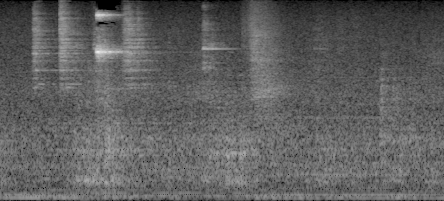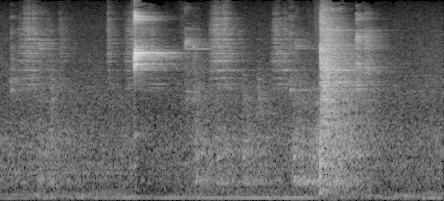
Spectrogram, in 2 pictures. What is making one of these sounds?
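Metal weight plates clank as a loaded bar is pushed up and lowered.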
